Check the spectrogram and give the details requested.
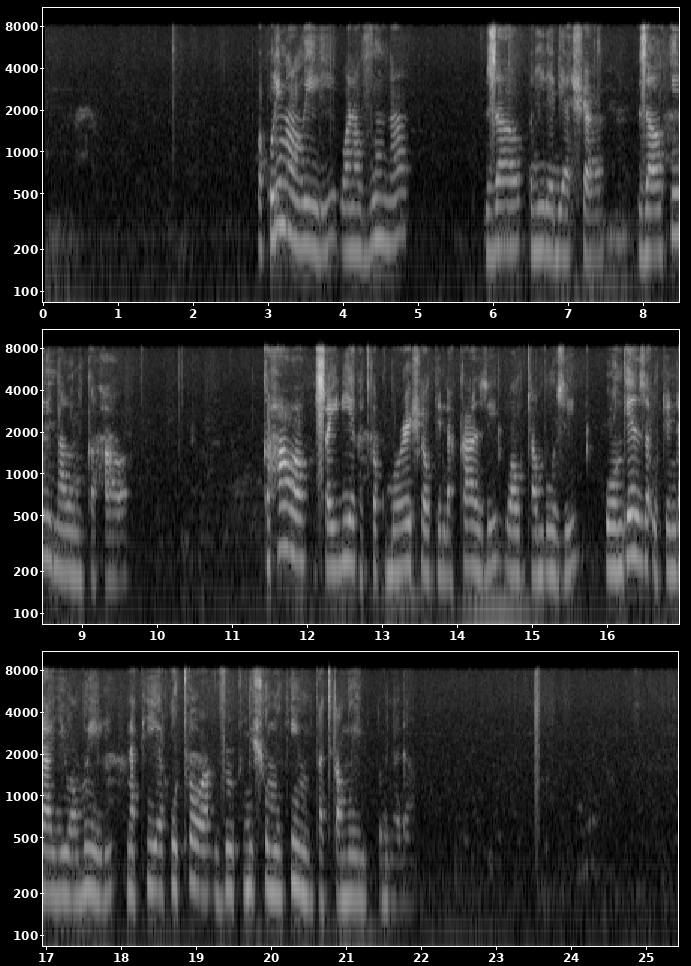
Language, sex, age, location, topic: Swahili, female, 18-24, Dar es Salaam, agriculture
